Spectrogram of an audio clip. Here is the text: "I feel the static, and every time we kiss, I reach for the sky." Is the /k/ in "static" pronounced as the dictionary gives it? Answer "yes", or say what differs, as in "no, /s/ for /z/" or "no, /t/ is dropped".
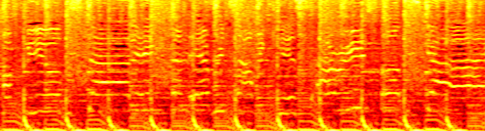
no, /k/ is dropped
